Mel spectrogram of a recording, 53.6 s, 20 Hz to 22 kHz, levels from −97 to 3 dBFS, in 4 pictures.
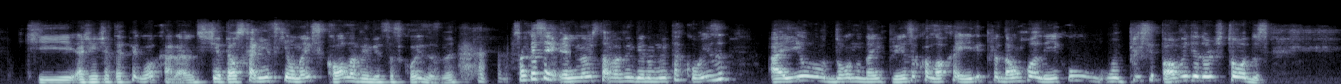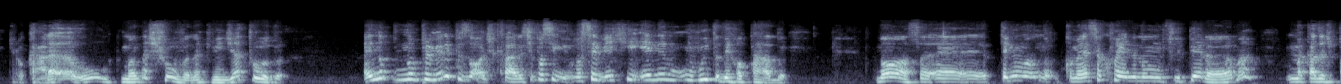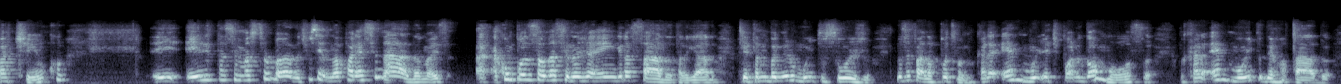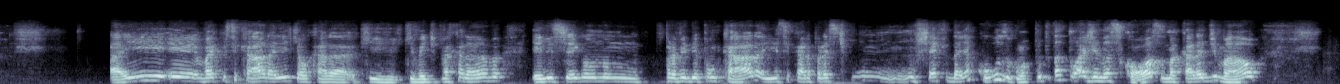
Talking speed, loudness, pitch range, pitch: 190 wpm, -18 LUFS, 145-245 Hz, 180 Hz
